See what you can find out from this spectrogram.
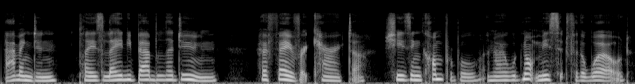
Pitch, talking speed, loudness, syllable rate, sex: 195 Hz, 180 wpm, -19 LUFS, 6.0 syllables/s, female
